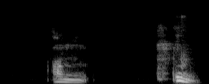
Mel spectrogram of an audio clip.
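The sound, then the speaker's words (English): Two short, throaty coughs about a second apart, the second slightly louder and rougher, heard alone with no talk around them. “got a little cough there”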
